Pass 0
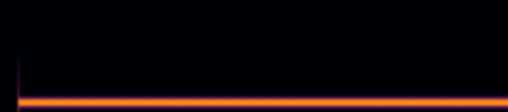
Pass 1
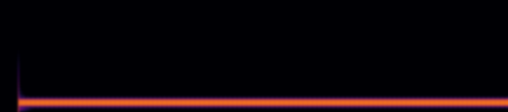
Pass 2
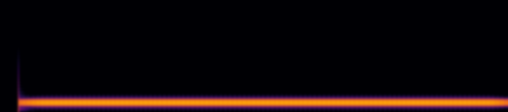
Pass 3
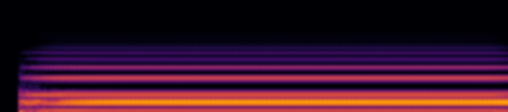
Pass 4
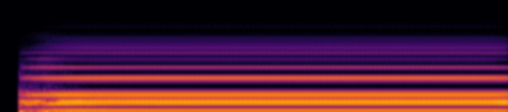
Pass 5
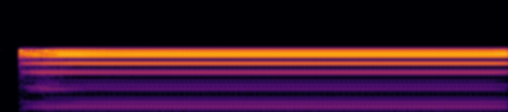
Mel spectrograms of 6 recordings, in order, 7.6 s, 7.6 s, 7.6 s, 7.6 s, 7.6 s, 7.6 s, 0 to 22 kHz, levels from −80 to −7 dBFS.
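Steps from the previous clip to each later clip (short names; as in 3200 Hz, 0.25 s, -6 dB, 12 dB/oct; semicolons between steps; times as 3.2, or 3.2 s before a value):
bell 420 Hz -7 dB 2.2 oct; de-hum 119.6 Hz, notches 26
AGC gain up to 8 dB
minimum comb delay 7.5 ms; reverb RT60 3.0 s, pre-delay 5 ms, DRR -10.5 dB; gain -7 dB
echo 0.371 s -4 dB; gain +6 dB
high shelf 2500 Hz -11 dB; echo 0.228 s -13 dB; inverted band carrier 3400 Hz; gain +6 dB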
